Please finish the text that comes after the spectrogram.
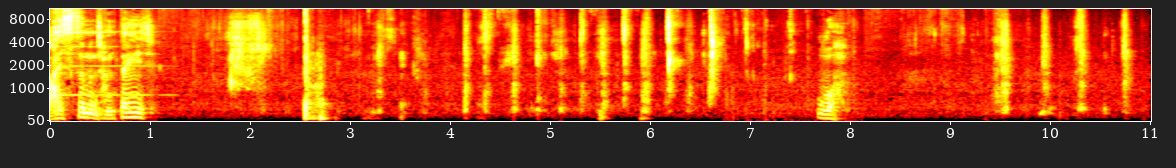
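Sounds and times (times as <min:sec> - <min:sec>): crispy food crunching: 0:01.3 - 0:11.0.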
